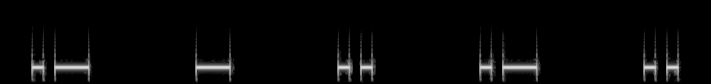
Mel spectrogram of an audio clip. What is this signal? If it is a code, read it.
Morse code, heard as a keyed tone, about 11 wpm, spaced as for 6 wpm, 800 Hz. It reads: ATIAI
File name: LEZIONI / 2 UHDN / 2 U ws 10wpm 2017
